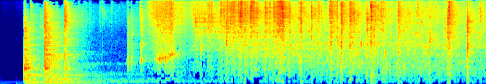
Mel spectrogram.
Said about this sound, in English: She's cooking. She's cooking. Excellent. Well done. How is she cooking and what is she cooking? I thought she's frying eggs. She's frying eggs.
